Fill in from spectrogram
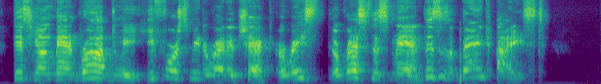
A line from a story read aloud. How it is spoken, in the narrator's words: pointed accusingly at me, and loudly began shouting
